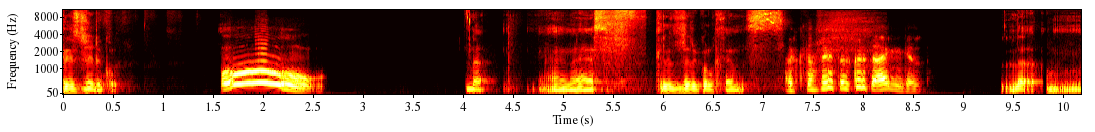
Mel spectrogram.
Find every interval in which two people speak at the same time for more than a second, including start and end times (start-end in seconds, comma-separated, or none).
none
